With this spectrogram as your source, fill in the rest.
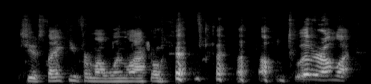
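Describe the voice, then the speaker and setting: With a Southern US accent, a man talks using ordinary pitch variation. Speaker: comic book cover artist. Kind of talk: interview conversation.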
